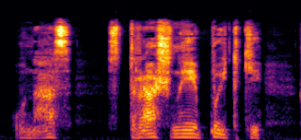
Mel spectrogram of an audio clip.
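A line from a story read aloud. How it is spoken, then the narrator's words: Whisper, young warrior. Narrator (Russian): шепотом сказал молодой воин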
